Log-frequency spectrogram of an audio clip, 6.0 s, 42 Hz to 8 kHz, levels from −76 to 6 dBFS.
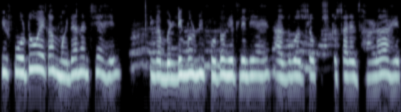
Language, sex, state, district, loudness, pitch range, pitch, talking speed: Marathi, male, Maharashtra, Chandrapur, -16 LUFS, 230-265 Hz, 240 Hz, 180 wpm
